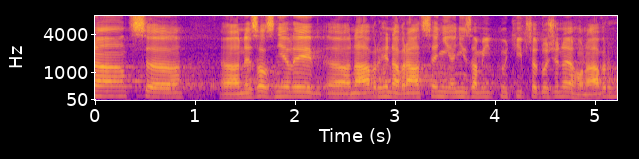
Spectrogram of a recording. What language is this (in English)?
Czech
